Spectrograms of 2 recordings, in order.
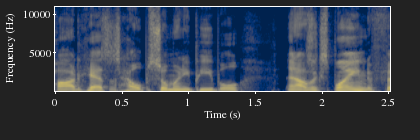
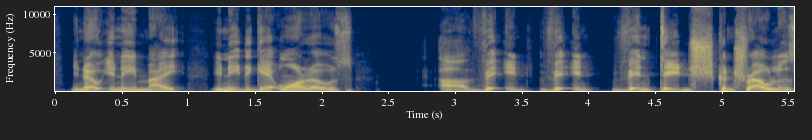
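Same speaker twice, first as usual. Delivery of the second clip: clumsy, bad put-on British accent; 4 semitones higher than usual. Speaker quoting his friend Luke from England giving advice, bad British accent as Luke. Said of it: "I can't do a fucking British accent".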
